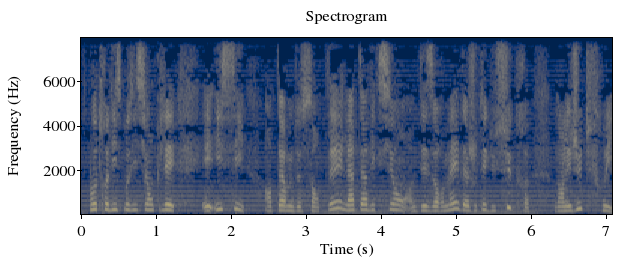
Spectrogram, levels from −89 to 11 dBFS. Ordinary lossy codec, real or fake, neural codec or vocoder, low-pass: none; real; none; none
